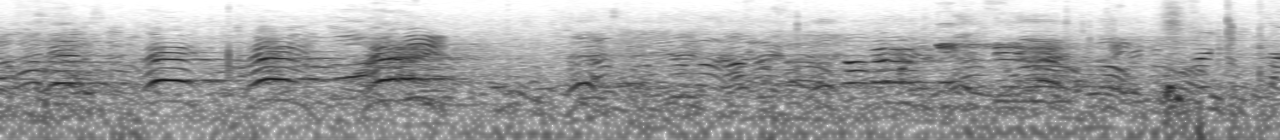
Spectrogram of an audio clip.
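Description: Several men shouting short, high calls during open play in a rugby league game, the voices rising and falling in quick arcs.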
